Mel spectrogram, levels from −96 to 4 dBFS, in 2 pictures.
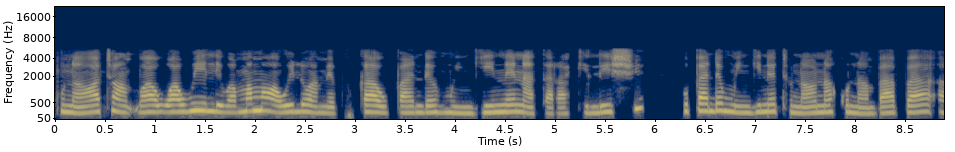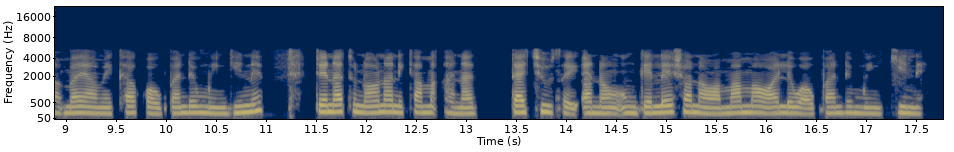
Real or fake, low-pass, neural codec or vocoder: real; 5.4 kHz; none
